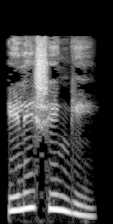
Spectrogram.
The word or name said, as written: ಇಳಿಶಿಂಗಿ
